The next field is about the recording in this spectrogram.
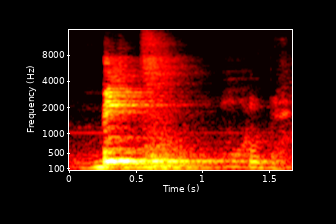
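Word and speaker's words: Beat: Alors, Monsieur Maurer, Bit, Béat, imagine qu'en anglais c'est Bit.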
